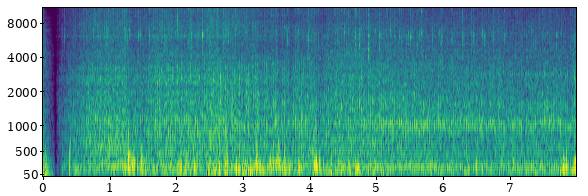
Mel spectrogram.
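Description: Volkswagen New Beetle's 1.9-litre diesel engine running steadily at low speed while the car tows a heavy flatbed gooseneck trailer.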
